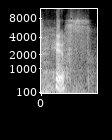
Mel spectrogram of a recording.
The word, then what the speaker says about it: His: really awesome fantastic names purkinji is how you pronounce the fiber bundle of his is how you pronounce uh the beginning of that nerve fiber so if i were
